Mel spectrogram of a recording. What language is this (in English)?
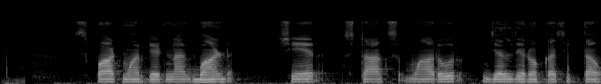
Kannada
